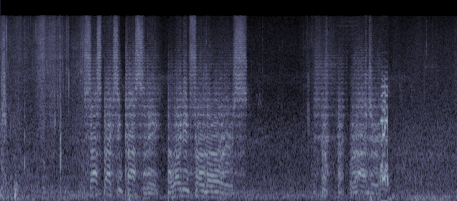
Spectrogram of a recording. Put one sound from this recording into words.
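A man speaks in a muffled voice through a gas mask.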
